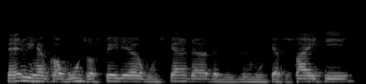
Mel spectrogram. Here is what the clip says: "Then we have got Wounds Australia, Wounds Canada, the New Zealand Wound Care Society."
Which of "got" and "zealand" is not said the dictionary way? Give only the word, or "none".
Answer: zealand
